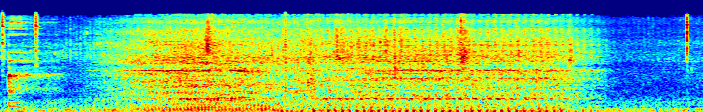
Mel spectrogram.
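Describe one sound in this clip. A motorbike engine idles close by, then cuts off.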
